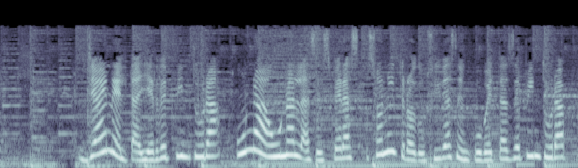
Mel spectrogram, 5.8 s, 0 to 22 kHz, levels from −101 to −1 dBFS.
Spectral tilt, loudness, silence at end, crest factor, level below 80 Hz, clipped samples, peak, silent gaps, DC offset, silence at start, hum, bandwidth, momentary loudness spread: -5 dB/octave; -15 LUFS; 0 s; 12 dB; -32 dBFS; under 0.1%; -2 dBFS; none; under 0.1%; 0 s; none; 11.5 kHz; 11 LU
